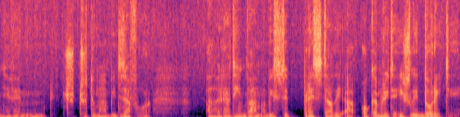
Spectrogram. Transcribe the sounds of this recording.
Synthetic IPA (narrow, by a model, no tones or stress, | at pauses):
ɲɛʋɪɛmt͡ʃɔ̥t͡ʃɔt̪ɔmaːbiɟzafɔ̰ɾ | ʔalɛɾad̪iːmʋaːmʔa̰biscɛpɾɛst̪aliʔa̰ʔɔkamʒicɛʔiʃlid̪ɔɾicḭ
